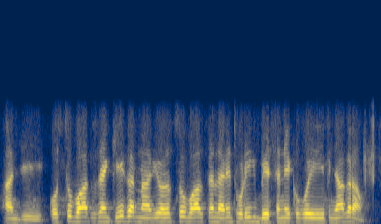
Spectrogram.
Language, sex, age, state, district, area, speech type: Dogri, male, 45-60, Jammu and Kashmir, Udhampur, urban, conversation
